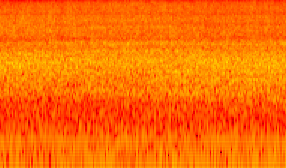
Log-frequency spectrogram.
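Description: Hamburger, onions and green pepper sizzling in a pan: a steady, loud, bright hiss of frying that holds unbroken throughout, with a low hum underneath.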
